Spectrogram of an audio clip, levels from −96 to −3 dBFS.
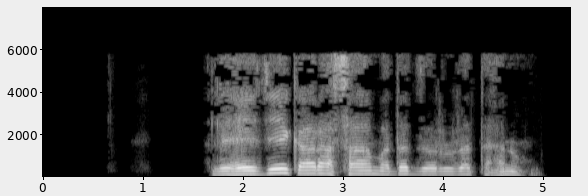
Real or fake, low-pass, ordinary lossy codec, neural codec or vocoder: real; 7.2 kHz; MP3, 24 kbps; none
